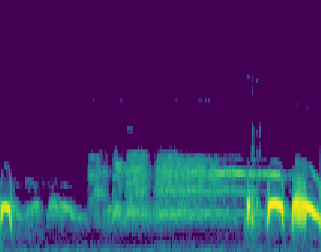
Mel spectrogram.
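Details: Spotted dove calling to lure birds: an opening coo, a stretch of soft murmuring under a faint steady higher tone, then three loud arched coos, the last long and sliding down.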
